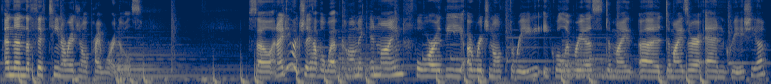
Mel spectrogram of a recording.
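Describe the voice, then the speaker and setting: A woman's voice: on the low side, steady tone, moderate pace, music in the background. A woman chatting casually as a livestream host, with a giggly, rambling manner and some casual swearing. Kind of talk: casual livestream chat about own story notes.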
